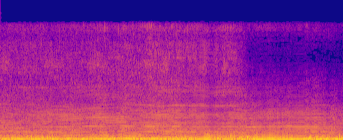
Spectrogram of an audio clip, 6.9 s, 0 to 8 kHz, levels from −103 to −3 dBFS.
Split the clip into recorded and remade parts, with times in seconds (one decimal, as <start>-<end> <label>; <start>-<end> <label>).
0.0-3.8 recorded; 3.8-4.3 remade; 4.3-5.1 recorded; 5.1-6.1 remade; 6.1-6.9 recorded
